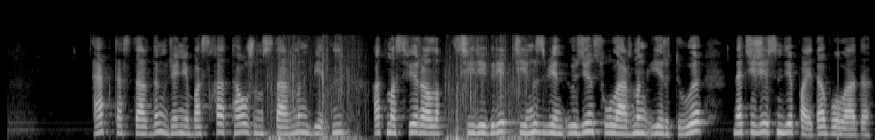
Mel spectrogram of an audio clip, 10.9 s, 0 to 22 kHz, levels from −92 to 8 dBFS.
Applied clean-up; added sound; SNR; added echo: none; Crumpling, crinkling; 13 dB; none.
